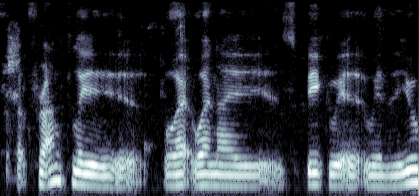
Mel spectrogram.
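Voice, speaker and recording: A man speaks at a very slow pace. Noticeable background noise is audible behind him. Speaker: language student. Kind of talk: casual chat. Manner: monotone, halting.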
